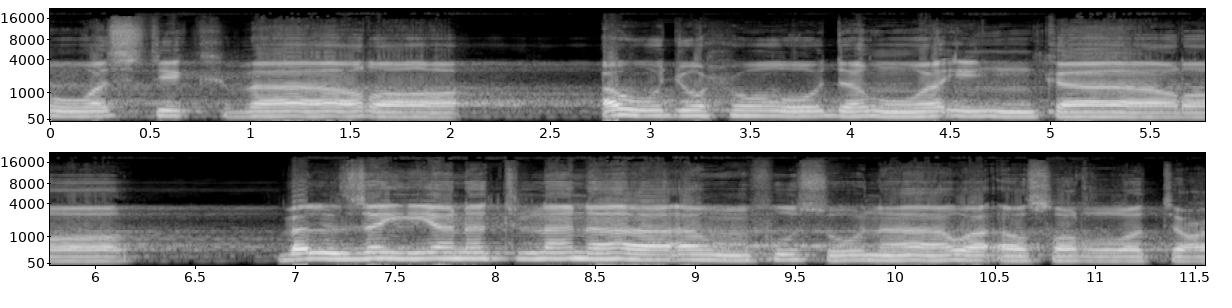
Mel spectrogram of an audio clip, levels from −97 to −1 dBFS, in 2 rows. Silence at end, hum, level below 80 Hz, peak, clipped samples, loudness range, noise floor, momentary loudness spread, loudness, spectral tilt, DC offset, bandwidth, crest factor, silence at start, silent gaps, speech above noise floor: 0 s; none; -60 dBFS; -10 dBFS; under 0.1%; 2 LU; -44 dBFS; 8 LU; -21 LUFS; -5.5 dB/octave; under 0.1%; 17 kHz; 12 dB; 0 s; none; 24 dB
